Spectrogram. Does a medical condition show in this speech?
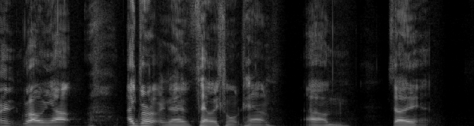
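Yes: cerebral palsy.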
